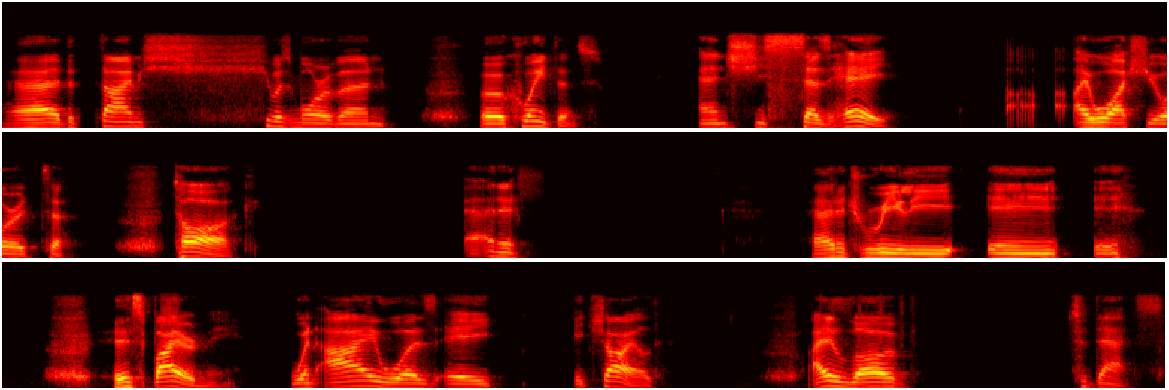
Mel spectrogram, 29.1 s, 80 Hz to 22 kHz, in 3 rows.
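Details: Adult man who has stuttered since age 2 or 3, speaking in an interview and using a McGuire programme breathing technique to control it; stuttering.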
